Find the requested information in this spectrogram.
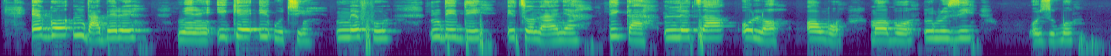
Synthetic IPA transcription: e˦ɡo˦n̩˦da˨be˦ɾe˦ | ŋʷe˨ɾe˨i˦ke˦i˦ʔu˨t͡ʃi˨ | m̩˦me˦fu˦ | n̩˦dɪ˦dɪ˦ | ɪ˦tʊ˦na˨a˨ɲa˦dɪ˦ka˨n̩˦le˦ta˦ʊ˦lɔ˨ | ɔ˦ɡʷʊ˨mɔ˨bʊ˨ŋ̩˦lu˦zi˦ | o˨zu˨ɡ͡bo˦

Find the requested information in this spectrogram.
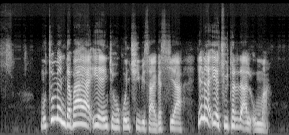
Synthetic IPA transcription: mʊ˨tʊ˦mɪ˨nda˨baː˦jaː˨ʔɪ˦ja˨jɐ˦ŋkʲe˨hʊ˦kʷʊ˦nt͡ʃiː˨bɪ˨saː˨ɡɐ˦skʲɪ˦jaː˦ | jɐ˦naː˨ʔɪ˦ja˨t͡ʃuː˦tɐ˦rda˨ʔa˨lʔʊ̰˦mːa̰ː˨

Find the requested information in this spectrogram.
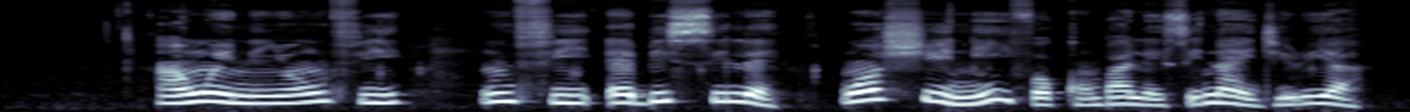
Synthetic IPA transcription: a˨w̃ɔ̃˧e˨nĩ˨j̃ɔ̃˨˧˦n̩˦fi˧ | n̩˦fi˧ɛ˧bi˦si˦lɛ˦˨ | w̃ɔ̃˦ʃe˦˨nĩ˨˦i˦˨fɔ˨kã˨˦ba˧lɛ˨si˨˦nã˦˨i˨d͡ʒi˨˦ɾi˦a˦˨

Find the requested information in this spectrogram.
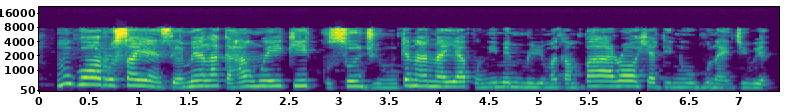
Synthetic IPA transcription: m̩˦bʊ˦ɔ˦ɾʊ˦sa˦je˨n̩˨se˨me˦la˦ka˨ɦa˦ŋʷe˦i˦ki˦ku˨so˦d͡ʒu˨ke˦na˨˦na˨ja˦pʊ˨ni˦me˦m̩˦mi˨ɾi˨ma˨ka˨m̩˨pa˦a˦ɾɔ˦ɦja˦dɪ˨˦nu˦bu˦na˨ɪ˨d͡ʒi˦ɾi˦a˨

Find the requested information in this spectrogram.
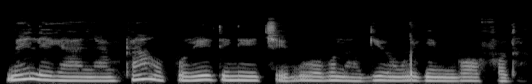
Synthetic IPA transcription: me˦le˨ɣa˨a˨ɲa˨ŋ̩˨ka˦a˦ɦʊ˨po˨ɾe˦e˦de˦ne˦t͡ʃḛ˨ɡ͡bu˦ɔ˦bʊ˦na˨ɡɪ˦o˦ŋʷe˦ɡɪ˦m̩˦bɔ˦˨fɔ˨dɔ˨

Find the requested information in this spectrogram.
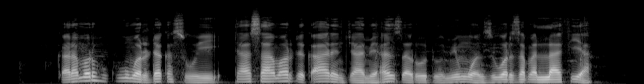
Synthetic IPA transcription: kʼɐ˨ɽɐ˦mɐ˦rɦʊ˨kʷuː˦mɐ˨rdɐ˦ka˨soː˨jeː˦taː˦saː˦mɐ˦rda˨kʼaː˦ɽɪ˨nd͡ʒaː˨mɪ˨ʔɐ˦nsʼɐ˨ɽoː˦doː˨mɪ˦ŋwɐ˨nzʊ˦wɐ˦rzɐ˦mɐ˦nlaː˦ɸɪ˦jaː˨

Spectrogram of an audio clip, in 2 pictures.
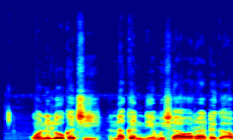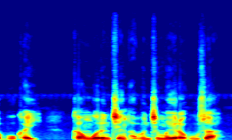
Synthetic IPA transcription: wʔɐ˦ni˦loː˦kɐ˨t͡ʃiː˦nɐ˦kɐ˨nːeː˨mi˦ʃaː˦wɐ˦ɽaː˨dɐ˨ɡa̰˨ʔa̰˨boː˨kʰa˦j | kɐ˦˨ŋwʊ˦ɾɪ˦nt͡ʃɪ˦ŋʔa˨bɪ˦nt͡ʃi˦ma˨jɾɐ˨huː˦saː˦

